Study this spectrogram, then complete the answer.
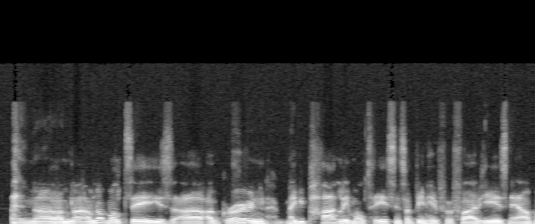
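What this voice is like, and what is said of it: Australian accent. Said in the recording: “Are you Maltese? I don't think you are with that accent. ... in Sydney, my hometown”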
